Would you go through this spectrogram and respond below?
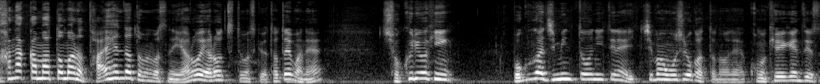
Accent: Asahikawa, Hokkaido, Japan; 私のふるさと北海道旭川空港

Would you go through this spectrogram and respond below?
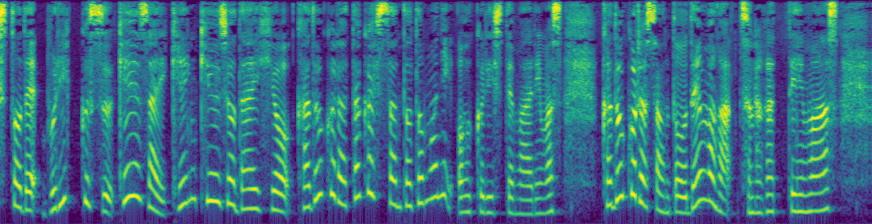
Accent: Numazu, Shizuoka, Japan; 私の出身の静岡、沼津は富士山の柄であったりとか、いろいろと。

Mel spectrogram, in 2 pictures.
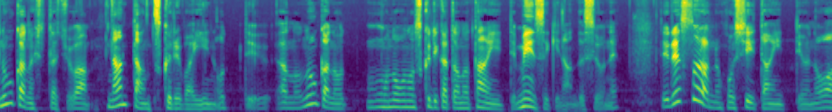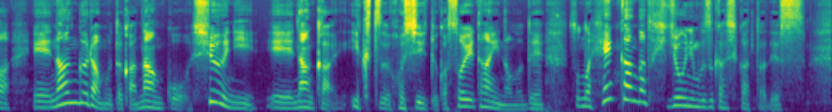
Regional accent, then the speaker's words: Saitama, Japan; たまたまその数年前に地元の埼玉市に

